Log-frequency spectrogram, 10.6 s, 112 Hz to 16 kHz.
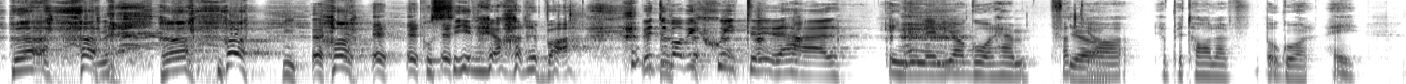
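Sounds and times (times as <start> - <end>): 
person imitating coughing during a spa massage: 0.0 - 2.3
laughter: 0.0 - 7.4
speech: 0.1 - 10.5.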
